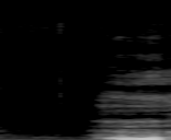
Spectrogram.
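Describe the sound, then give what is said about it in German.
A short yawn: a breathy intake that swells into a low voiced moan, lasting under half a second after a brief silence, with no talking; triggered by diaphragm tension while the body relaxes. “Jetzt kommt ein Gähnen, also ja, so eine Zwer ja, Zwerchfell in Spannung eigentlich, die dann den Genreflex auslöst.”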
